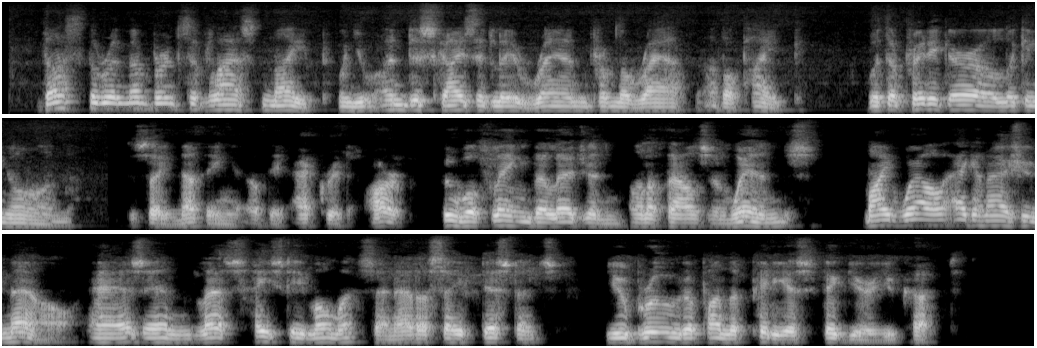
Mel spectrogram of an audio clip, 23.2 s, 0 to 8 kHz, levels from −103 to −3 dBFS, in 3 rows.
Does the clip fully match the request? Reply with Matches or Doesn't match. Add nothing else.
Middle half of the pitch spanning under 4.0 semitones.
Matches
